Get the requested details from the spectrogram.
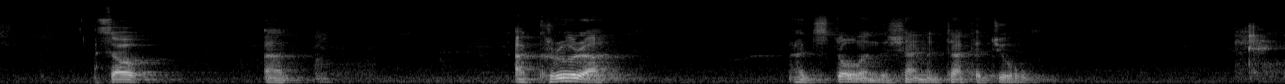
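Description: An elderly man speaks calmly in short bursts, close by.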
